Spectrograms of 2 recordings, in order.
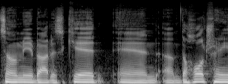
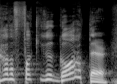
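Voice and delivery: far higher, stunned and disbelieving; incredulous question; 11 semitones higher than usual. Retold or imitated. Retelling his shock at the Navy seal's answer, high incredulous question. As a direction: ask it like the idea is insane. Reacting to the ten-month-old swimming.

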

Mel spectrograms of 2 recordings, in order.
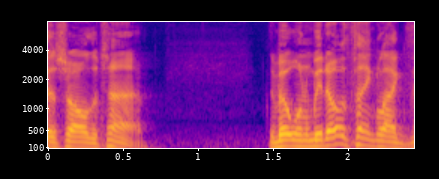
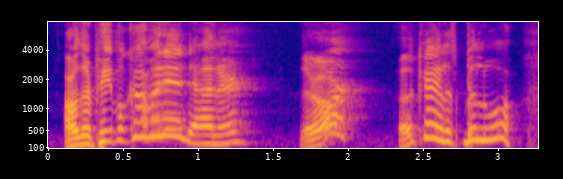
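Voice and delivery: very high, hammed-up surprise; mock clueless president; 12 semitones higher, faster than usual. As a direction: play a leader feigning sudden discovery. Acts out clueless president's sudden discovery.

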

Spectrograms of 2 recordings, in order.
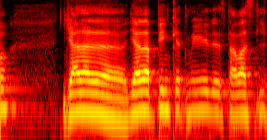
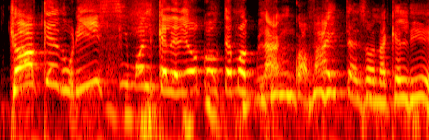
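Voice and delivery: mock announcer; 10 semitones higher than usual. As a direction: hype it like a sports caster. Mock sports announcer headline.

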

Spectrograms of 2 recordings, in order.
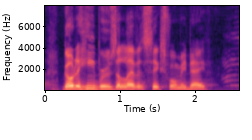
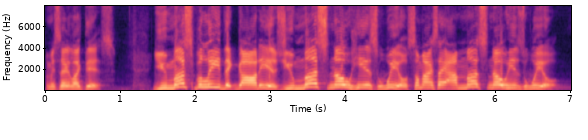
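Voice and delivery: full-force preaching; 5 semitones higher, 5 dB louder than usual. Acted. Pastor driving home faith to congregation, preaching at full force.

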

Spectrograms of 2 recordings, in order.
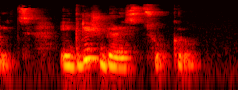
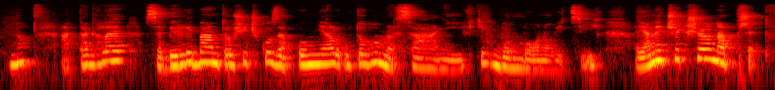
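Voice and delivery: plain reading voice

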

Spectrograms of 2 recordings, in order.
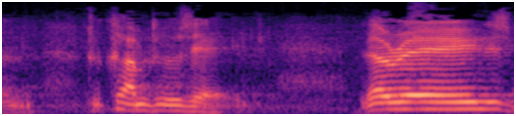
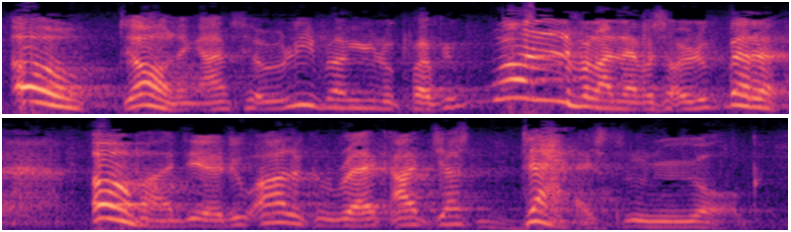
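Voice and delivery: gushing Lorraine. Acted. Lorraine greeting injured Sheridan, gushing and theatrical. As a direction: fawn over him like a melodramatic diva.

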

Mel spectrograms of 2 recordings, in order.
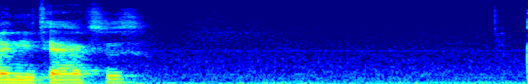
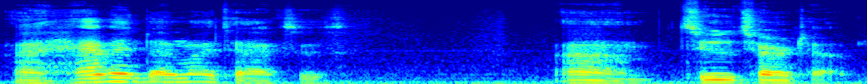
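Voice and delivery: slow mocking quote; 5 dB quieter, slower than usual. Mocking the lyric slowly.

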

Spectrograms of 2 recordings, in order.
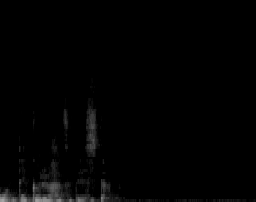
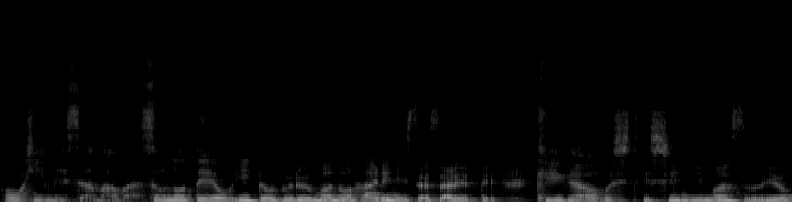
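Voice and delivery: slow, low, hissing whispered curse; spiteful witch's curse; 3 semitones lower, 4 dB quieter, slower than usual. A narrator's reading. Old witch cursing the baby princess, slow spiteful whisper. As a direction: breathe the curse out slowly with hate. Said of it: "さも忌々しそうに首を振りながら".

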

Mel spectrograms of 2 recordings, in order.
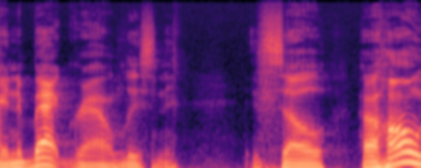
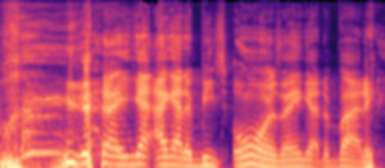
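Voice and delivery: laughing; 5 semitones higher, 6 dB louder than usual. Real, not acted. Laughing at own joke.

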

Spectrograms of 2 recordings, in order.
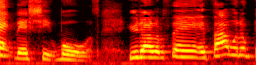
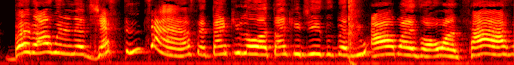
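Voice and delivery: excited thanks; 6 semitones higher than usual. Real, not acted. Thanking God.

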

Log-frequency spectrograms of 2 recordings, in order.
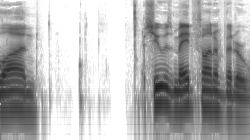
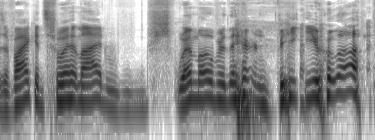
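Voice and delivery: laughing threat; 6 semitones higher than usual. Acted. Blonde driver threatens the rower, laughing through it. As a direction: try to finish the insult but crack up.

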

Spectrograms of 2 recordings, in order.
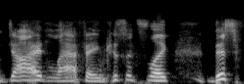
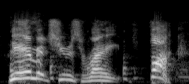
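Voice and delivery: exasperated outburst, higher and louder at both ends; mad; 4 semitones higher, 5 dB louder than usual. Real, not acted. Husband admitting his wife was right, mad. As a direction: curse in frustration, ending on a loud high burst. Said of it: "I'm mad 'cause she's right".

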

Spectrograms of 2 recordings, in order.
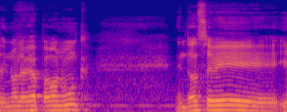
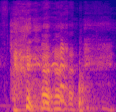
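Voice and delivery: higher-pitched burst of laughter; 5 semitones higher than usual. Real, not acted. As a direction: burst out laughing mid-story. Laughs while retelling the hitting.

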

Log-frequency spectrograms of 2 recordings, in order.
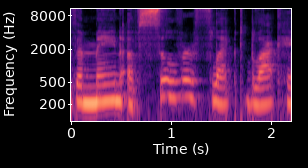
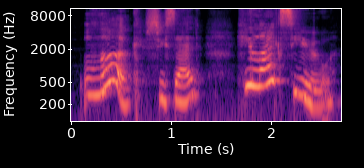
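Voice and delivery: put-on girl voice; 6 semitones higher, slower than usual. Excited girl voice.

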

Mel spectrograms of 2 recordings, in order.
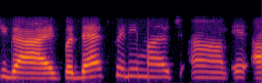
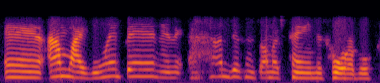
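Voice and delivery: usual speaking voice

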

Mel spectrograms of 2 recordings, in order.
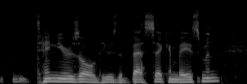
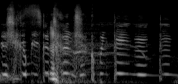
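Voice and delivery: squeaky mocking laugh. Teasing laugh, high put-on.

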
